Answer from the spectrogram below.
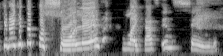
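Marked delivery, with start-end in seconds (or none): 0.0-1.5 "pozole" as poh-SOH-leh, voice pitched high; overdone Spanish vowels on "pozole"; Spanish pronunciation. Retold or imitated. Mocking her own restaurant order, "pozole" said the Spanish way. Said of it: "wanna be able to say the words".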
